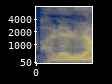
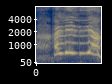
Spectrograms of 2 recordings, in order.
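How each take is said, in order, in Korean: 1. 목소리가 쉬고 긴장된 소리예요. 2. 목소리가 깨끗하고 맑은 소리예요. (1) "너무 막 은혜가 되는 거예요" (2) "은혜가 별로 안 돼요"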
